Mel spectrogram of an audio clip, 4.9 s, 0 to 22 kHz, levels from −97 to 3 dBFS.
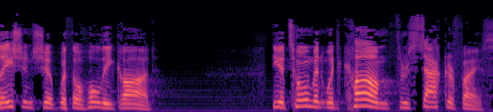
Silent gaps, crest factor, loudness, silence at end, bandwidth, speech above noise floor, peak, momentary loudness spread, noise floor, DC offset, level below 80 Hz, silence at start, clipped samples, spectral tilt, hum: none; 22 dB; -30 LUFS; 0 s; 13 kHz; 43 dB; -8 dBFS; 11 LU; -73 dBFS; under 0.1%; -74 dBFS; 0 s; under 0.1%; -4.5 dB/octave; 60 Hz at -65 dBFS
